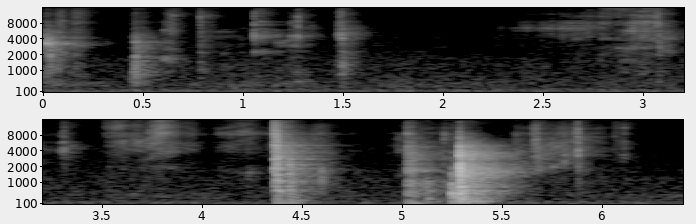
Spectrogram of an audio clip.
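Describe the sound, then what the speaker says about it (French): Scissors snip through card paper at an angle while a simple Christmas card is made, giving a few short, close, crisp cuts separated by quiet pauses, with no talking. "Et celui-là, je vais le couper un peu plus en biais."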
